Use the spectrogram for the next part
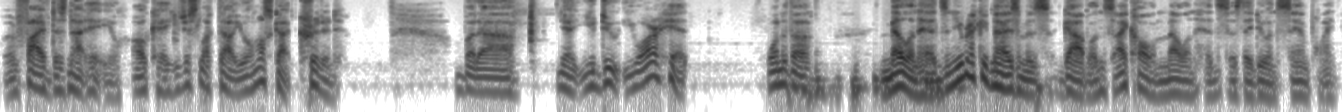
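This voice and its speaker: A man narrating a one-on-one tabletop game as game master, in a loose, halting way with many fillers. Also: low-pitched, expressive, mellow, slightly rough.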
